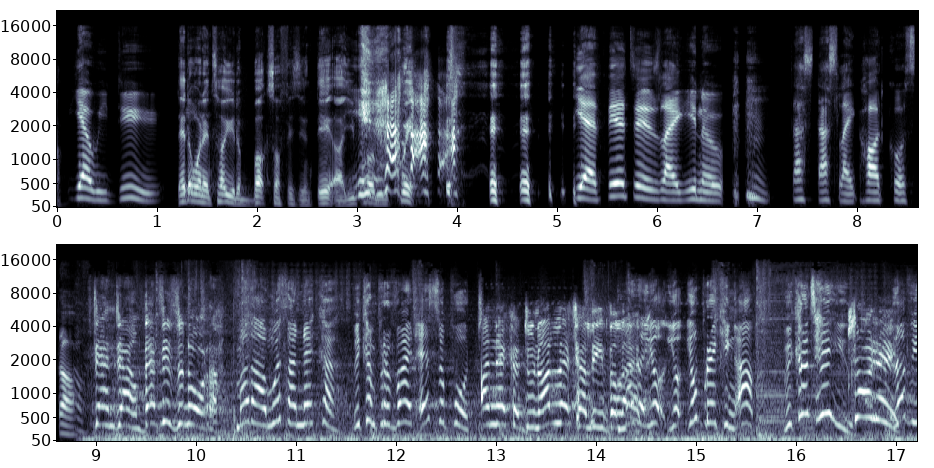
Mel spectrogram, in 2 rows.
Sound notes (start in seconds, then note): 2.9 Letitia laughing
